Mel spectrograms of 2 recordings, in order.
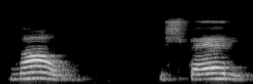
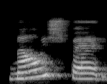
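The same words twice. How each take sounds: First: There is a pause after the first word. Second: The two words run together without a pause. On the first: The listener is asked to wait. "Eu estou dizendo para ele esperar" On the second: The listener is told not to wait. "Para ele não me esperar"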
